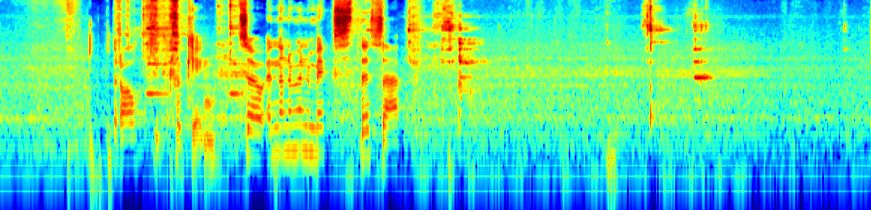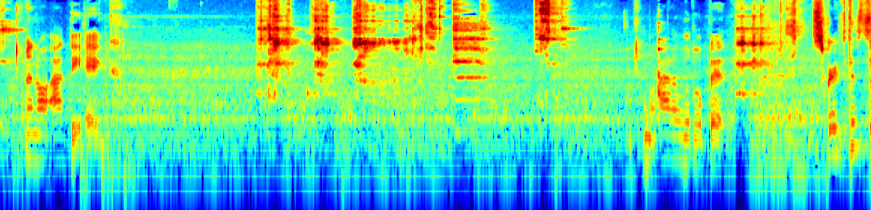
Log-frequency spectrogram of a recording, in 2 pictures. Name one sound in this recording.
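A spoon clinks and stirs in a bowl.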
